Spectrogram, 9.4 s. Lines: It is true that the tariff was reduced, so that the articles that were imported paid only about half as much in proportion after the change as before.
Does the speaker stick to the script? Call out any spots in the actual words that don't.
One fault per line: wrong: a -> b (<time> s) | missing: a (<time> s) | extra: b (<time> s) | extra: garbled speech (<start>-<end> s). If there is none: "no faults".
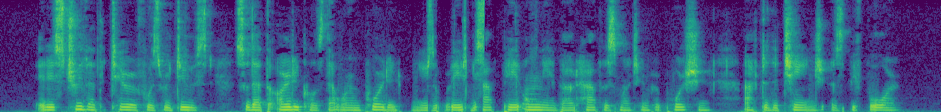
extra: garbled speech (4.1-5.0 s)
